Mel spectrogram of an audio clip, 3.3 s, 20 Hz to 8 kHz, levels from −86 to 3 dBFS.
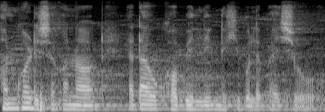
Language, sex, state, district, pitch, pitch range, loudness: Assamese, male, Assam, Hailakandi, 105 Hz, 100-115 Hz, -19 LUFS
